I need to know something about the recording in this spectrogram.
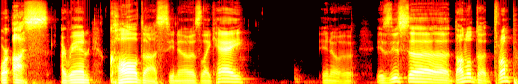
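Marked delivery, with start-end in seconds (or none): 3.2-7.7 bad, clearly fake Iranian accent. Acting out Iran phoning the US, in a bad Iranian accent. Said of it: "I can't do a good Iranian accent".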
